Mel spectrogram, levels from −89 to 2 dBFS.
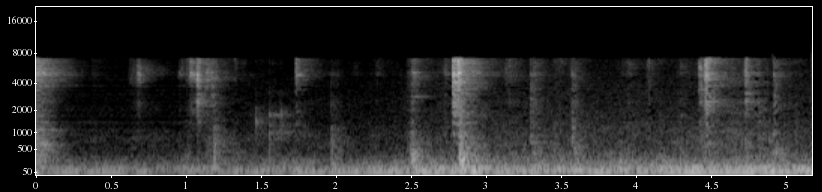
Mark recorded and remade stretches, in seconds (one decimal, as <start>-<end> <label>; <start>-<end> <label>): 0.0-1.1 remade; 1.1-5.2 recorded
